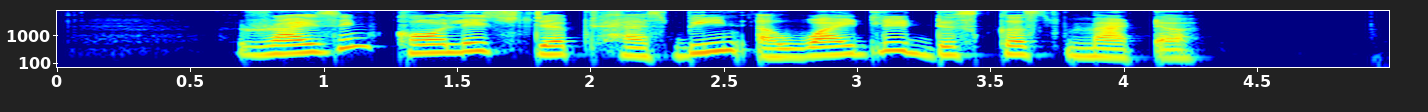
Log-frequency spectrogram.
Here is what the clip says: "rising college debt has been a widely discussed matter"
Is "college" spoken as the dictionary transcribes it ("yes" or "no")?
yes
